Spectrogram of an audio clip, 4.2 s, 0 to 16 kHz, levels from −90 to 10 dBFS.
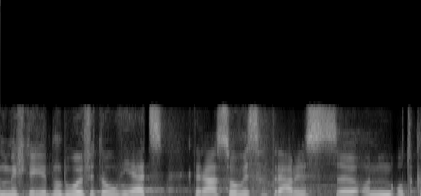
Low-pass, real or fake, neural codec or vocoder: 7.2 kHz; fake; codec, 16 kHz, 1 kbps, X-Codec, HuBERT features, trained on balanced general audio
